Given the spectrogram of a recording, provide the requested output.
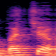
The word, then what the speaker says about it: butcher: और BUTCHER, इसको हम पढ़ते हैं, इसको पढ़ना तो चाहिए बुचड़, लेकिन बच्चा, ये है इसका सही प्रोनाउंसिएशन दोस्तों। इसको बुचड़ नहीं पढ़ते हैं, इसको बच्चा पढ़ते हैं, बच्चा।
